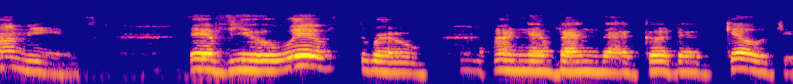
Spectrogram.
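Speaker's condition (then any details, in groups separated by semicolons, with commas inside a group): Spinocerebellar ataxia; progressive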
